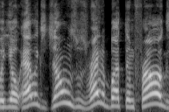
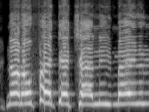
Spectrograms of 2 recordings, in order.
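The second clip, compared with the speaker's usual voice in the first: very loud, sobbing, tearful, begging tone; 4 semitones higher, 8 dB louder than usual. Retelling a call to a boxing show: imitating a caller crying. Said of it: "the dude called in crying".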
